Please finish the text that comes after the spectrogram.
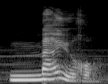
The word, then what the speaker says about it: Moro: donc je pense que pour lui ça se prononce pas Moro mais plutôt Mauro quelque chose comme ça Justine Moro était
